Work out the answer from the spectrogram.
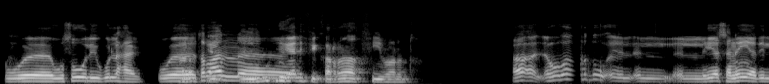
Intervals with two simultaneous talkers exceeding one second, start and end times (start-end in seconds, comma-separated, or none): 1.8-3.0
